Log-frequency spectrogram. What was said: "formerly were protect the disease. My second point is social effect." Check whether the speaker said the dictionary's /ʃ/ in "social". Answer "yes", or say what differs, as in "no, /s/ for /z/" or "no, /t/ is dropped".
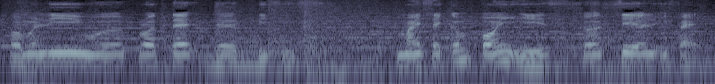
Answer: no, /ʃ/ is dropped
